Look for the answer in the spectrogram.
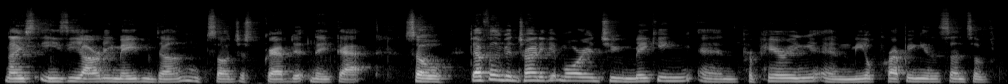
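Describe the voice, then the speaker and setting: A man's voice: medium pitch, normal speed, few pauses, a little mellow. Guy in his 40s, laid-back and rambly, kidding around on the couch. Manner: easygoing, rambling and joking. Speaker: vlog host. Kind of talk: casual chat. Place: living room, on a couch. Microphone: camera in front.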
